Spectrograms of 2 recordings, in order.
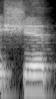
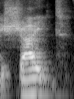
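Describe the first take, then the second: First: Shit said short and clipped, American style. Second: Shite with a long drawn vowel, British style. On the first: Showing a Brit how Americans say it, plain. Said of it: "we say shit". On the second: Showing the British version of the word, drawn out. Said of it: "they say shite". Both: Shown as a demonstration.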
